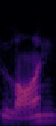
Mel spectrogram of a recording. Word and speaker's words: ln: So it's ln, we pronounce it ln like L-A-W-N.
